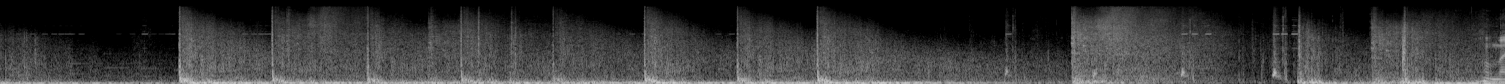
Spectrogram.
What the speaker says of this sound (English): Oh my god, and he rockets me.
